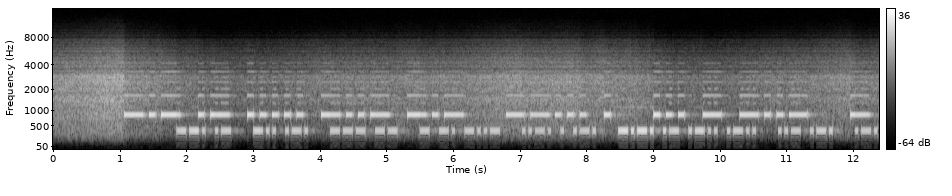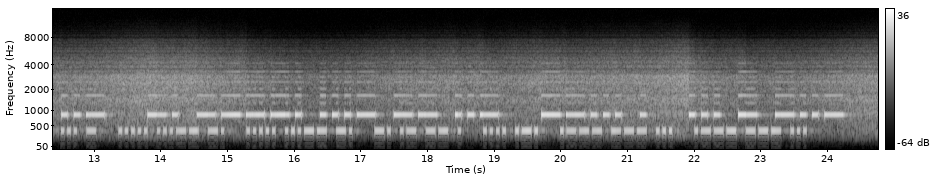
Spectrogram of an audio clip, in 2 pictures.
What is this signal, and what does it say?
Morse code, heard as two keyed tones, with radio static and room echo. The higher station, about 13 wpm, 830 Hz: KA5XK 7E STX TU N9VMU 7E STX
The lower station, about 25 wpm, 370 Hz: GA DR OM TNX FER CALL UR RST 53N 53N NAME HR JOS JOS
